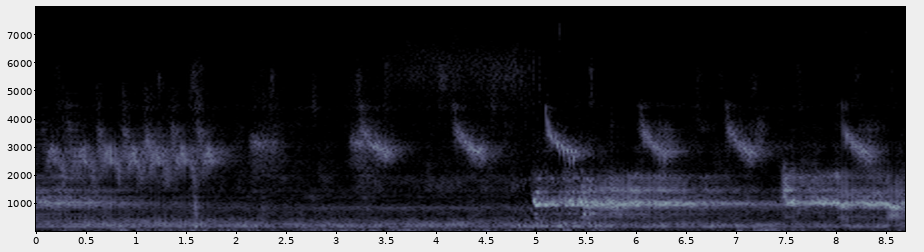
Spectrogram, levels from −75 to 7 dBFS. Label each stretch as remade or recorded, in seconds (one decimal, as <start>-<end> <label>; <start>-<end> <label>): 0.0-4.8 remade; 4.8-5.6 recorded; 5.6-8.7 remade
